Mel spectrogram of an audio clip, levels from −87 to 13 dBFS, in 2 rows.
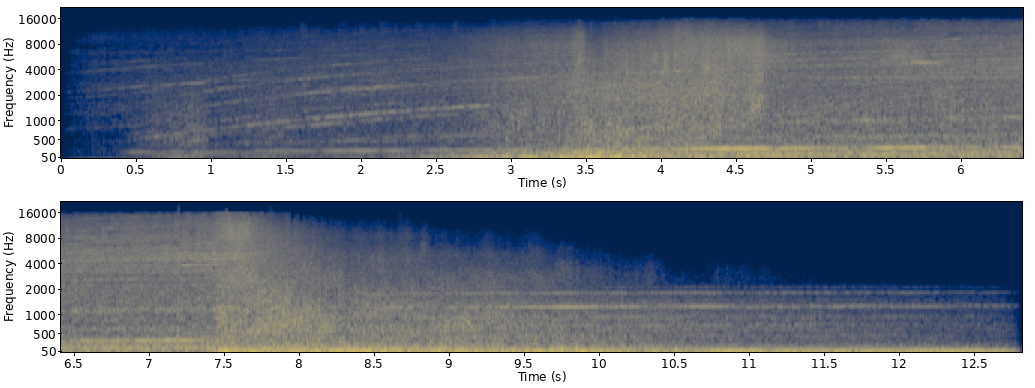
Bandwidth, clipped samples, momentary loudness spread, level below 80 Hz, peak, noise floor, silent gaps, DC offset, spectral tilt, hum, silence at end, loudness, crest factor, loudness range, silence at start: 16.5 kHz; under 0.1%; 19 LU; -20 dBFS; 0 dBFS; -52 dBFS; none; under 0.1%; -4 dB/octave; none; 0 s; -17 LUFS; 16 dB; 6 LU; 0.65 s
